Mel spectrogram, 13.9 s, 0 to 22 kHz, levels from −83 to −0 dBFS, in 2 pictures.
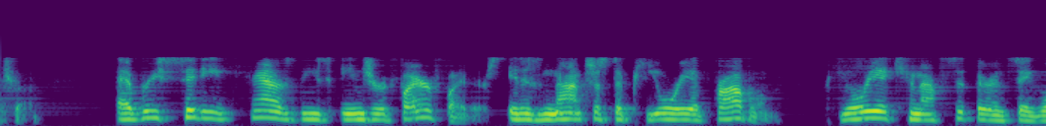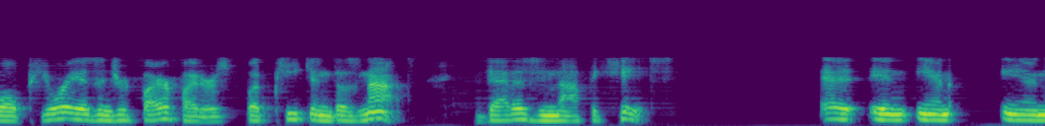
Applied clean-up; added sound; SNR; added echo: neural mask model DeepFilterNet 3.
